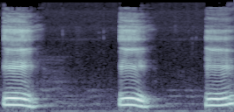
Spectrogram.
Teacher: ए बोलिएगा तो आपको लगेगा ए आगे हो गया, यानी अग्र स्वर जाएगा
